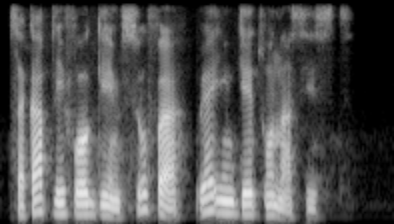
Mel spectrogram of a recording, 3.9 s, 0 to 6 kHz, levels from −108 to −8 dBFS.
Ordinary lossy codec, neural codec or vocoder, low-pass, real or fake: none; autoencoder, 48 kHz, 128 numbers a frame, DAC-VAE, trained on Japanese speech; 5.4 kHz; fake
